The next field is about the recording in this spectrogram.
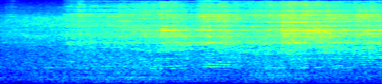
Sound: buzzing

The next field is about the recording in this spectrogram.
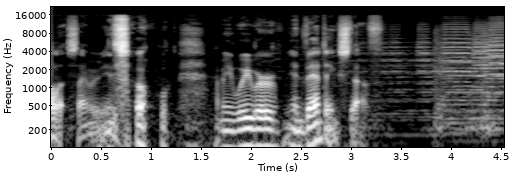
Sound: chuckles

